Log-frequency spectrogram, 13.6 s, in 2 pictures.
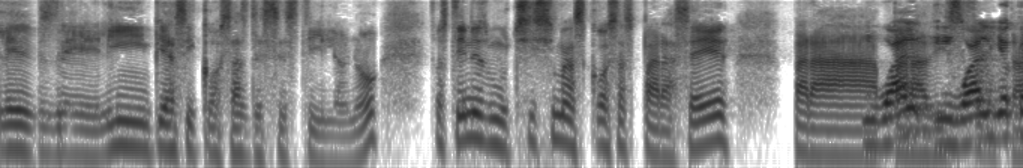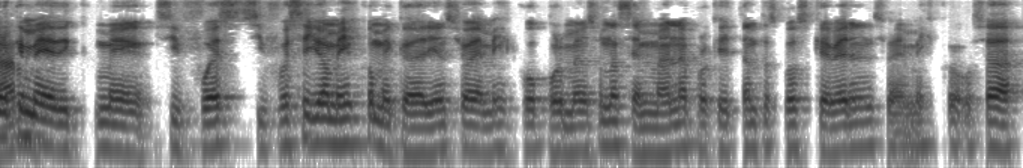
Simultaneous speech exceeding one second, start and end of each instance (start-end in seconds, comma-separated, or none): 5.7-7.1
